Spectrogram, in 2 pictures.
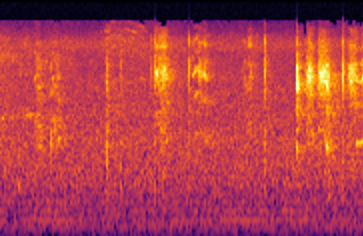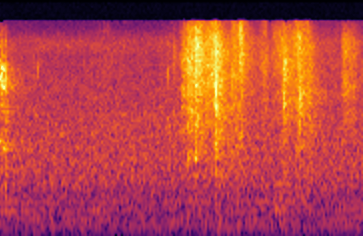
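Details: Three-week-old grey treepie chick from southeastern Taiwan, hand-raised and fed by hand at home. Harsh, hissing squawks come in short clusters, with a loud rasping burst near the end over a steady low hum.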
